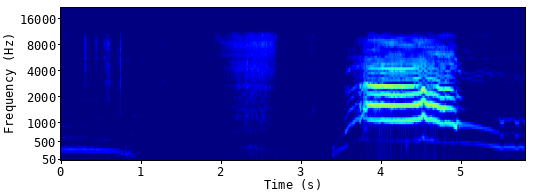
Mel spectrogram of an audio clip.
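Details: Angry domestic cat yowling: a low drawn-out wail sliding downward, a pause, then a rising strained howl that swells loud and harmonic-rich before easing into a lower moan.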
